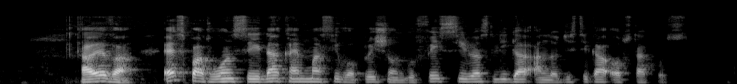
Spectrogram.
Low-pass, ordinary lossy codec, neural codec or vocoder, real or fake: 9.9 kHz; none; none; real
